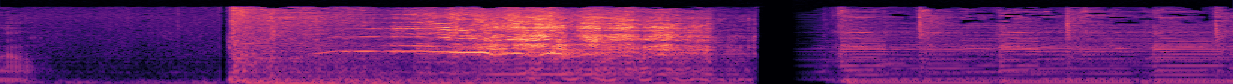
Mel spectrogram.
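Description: A horse whinnying loudly for about a second and a half, a high cry that falls in pitch, cut off abruptly. After a brief silence, music starts with a steady low note.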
